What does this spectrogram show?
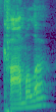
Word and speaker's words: Kamala: time to be respectful her name is kamla or VP Harris and if you're not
